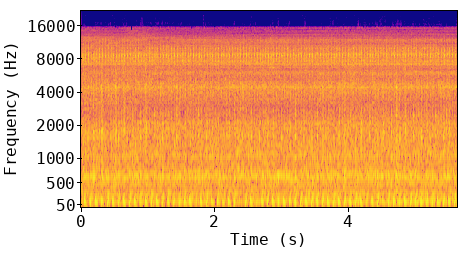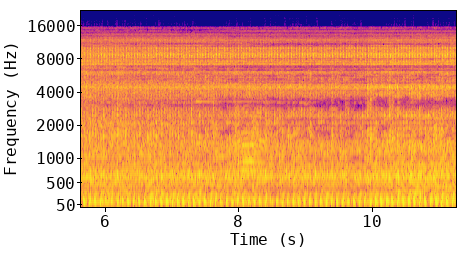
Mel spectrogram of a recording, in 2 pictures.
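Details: Honda Beat FI scooter idling with a steady thud about three times a second and a rough, rattly clatter from the CVT, noise from infrequent CVT servicing.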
